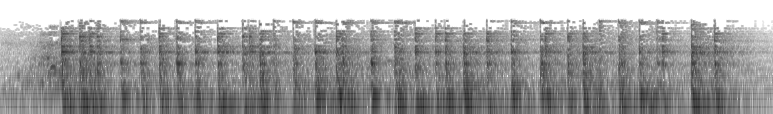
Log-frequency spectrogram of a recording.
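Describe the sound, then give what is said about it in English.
A hammer bangs repeatedly on a metal tap that cannot be turned off, loud, striking in a fast, steady rhythm of roughly three blows a second for several seconds with no voices. “I can't turn this tap off, Henry. Give me the hammer.”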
